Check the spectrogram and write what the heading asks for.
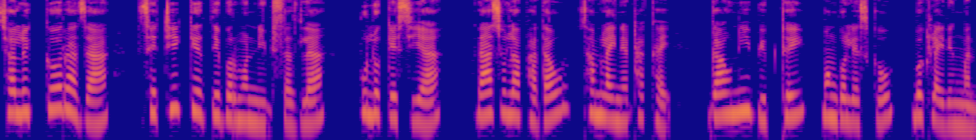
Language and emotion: Bodo, neutral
